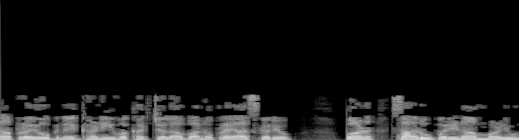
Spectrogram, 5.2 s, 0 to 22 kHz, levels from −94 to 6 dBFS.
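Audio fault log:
throughout: AAC compression. Heavy codec damage dulls the speech, with nothing above 7 kHz. Sibilants sound fizzy and smeared, and sustained sounds warble. This fits AAC-LC at about 16 kbps, a likely cause. At that rate the coder drops high bands and leaves spectral holes.
1.26 to 1.32 s, 2.13 to 2.18 s, 2.56 to 2.59 s: pre-echo. A short hiss comes before each attack, spread over 54, 51 and 38 ms. The attack lands late in a transform block. Noise sized for the loud part then leaks into the quiet gap before it. Each onset sounds softened.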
